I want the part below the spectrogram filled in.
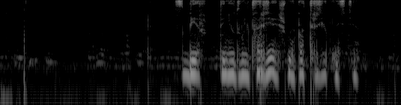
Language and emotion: Russian, angry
